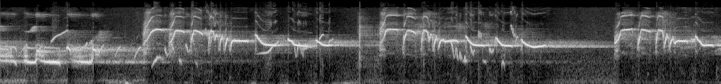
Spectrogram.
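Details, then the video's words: White-rumped shama tutor song with bold whistled phrases: sharp upward sweeps, a string of repeated falling slurs and long level whistles, repeated several times in loud clear bursts. "Masteran Murai Batu Full Isian Tembakan"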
